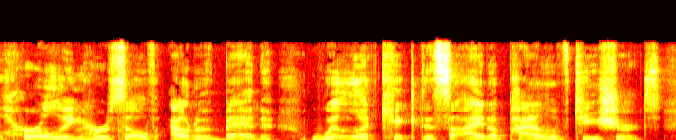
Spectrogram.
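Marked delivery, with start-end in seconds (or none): none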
